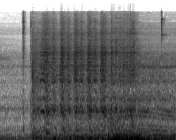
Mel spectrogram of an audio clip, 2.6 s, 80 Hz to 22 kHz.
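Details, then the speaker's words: Car with dual-fuel LPG conversion, petrol side unusable for 2 years, brought in for idle problems (revs drop with A/C on or in gear): started on gas, quick crank and clean catch, then a steady, even idle with no hunting; normal start and idle. "สตาร์ทแก๊สก็ผมว่ารอบเครื่องถือว่านิ่งอยู่นะเบิ้ลๆอะไรเพราะคันนี้รถใช้แก๊สตลอดนะครับ"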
